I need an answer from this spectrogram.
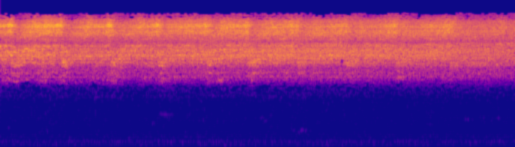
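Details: Cicadas calling on a morning at Gunung Geulis, Bogor, West Java, beside a parking area: a piercing, continuous high hiss-like buzz with loose, uneven pulsing and no other clear sounds.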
